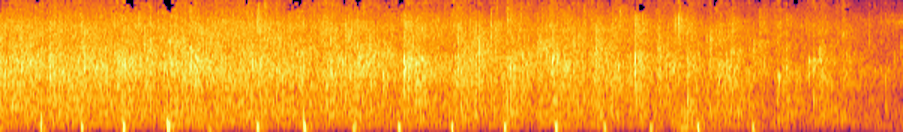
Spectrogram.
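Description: Sustained applause from an audience, a dense wash of many hands clapping steadily, with a regular rhythmic low thump running beneath it like a beat.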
